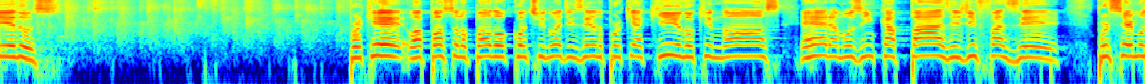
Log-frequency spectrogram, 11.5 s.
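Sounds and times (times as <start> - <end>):
speech: 0.0 - 0.6, 3.5 - 11.4
audience clapping: 0.0 - 4.1.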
